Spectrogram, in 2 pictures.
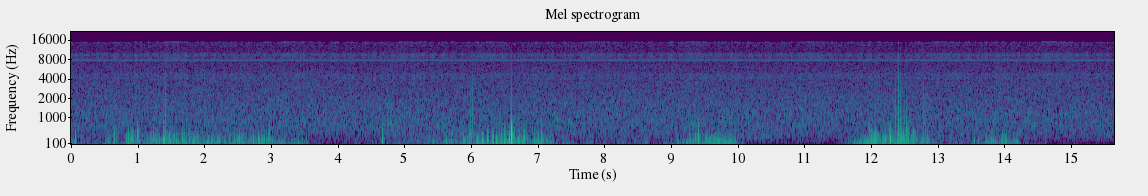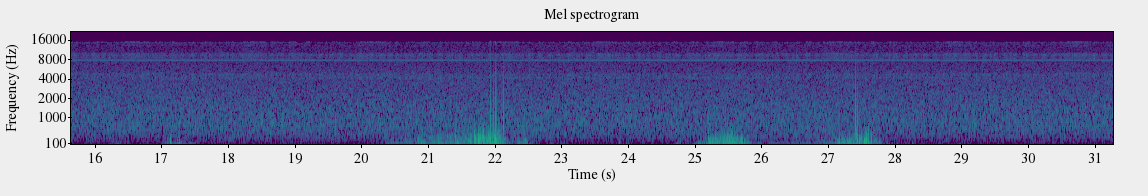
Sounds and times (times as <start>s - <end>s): Silence: 0.0s - 31.2s.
